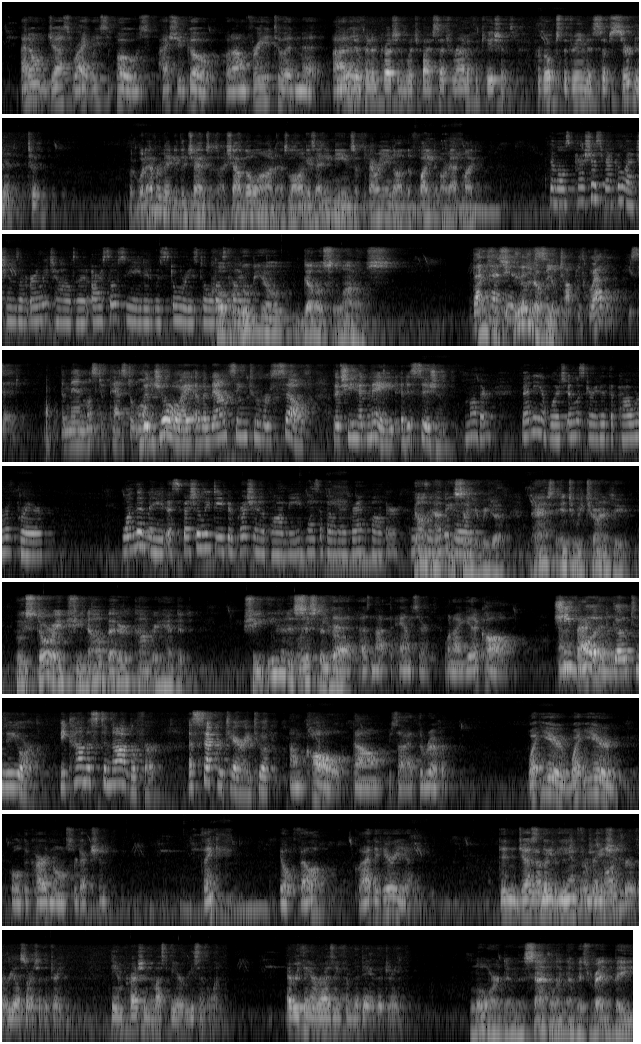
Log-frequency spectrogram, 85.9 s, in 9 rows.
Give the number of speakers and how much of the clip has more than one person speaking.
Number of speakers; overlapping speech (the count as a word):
seven, about 9%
